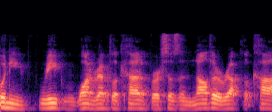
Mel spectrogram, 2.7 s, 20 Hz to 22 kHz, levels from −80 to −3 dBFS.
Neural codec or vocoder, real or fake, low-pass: codec, 16 kHz in and 24 kHz out, 0.6 kbps, FocalCodec, streaming, 2048 codes; fake; 7.2 kHz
